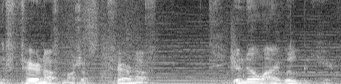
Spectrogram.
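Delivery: ordinary delivery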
